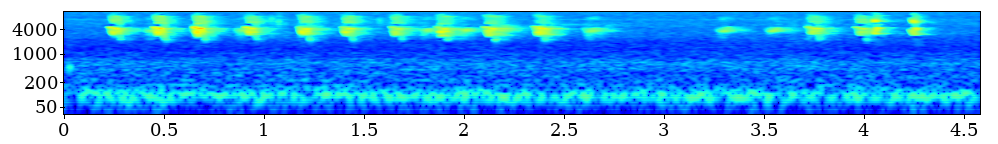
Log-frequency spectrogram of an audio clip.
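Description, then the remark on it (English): A bird chitters in a quick series of high, bright notes, pauses briefly, then resumes with a shorter burst, all over a steady low rumble. “318 chitter.”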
